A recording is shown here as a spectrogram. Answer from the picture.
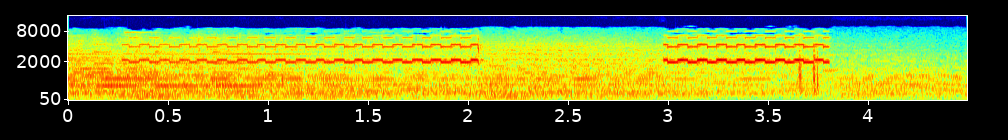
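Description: Telephone ringing with an electronic trill: one long ring, a pause of about a second, then a shorter ring that cuts off, as an answering machine picks up. Soft dramatic music plays underneath.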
